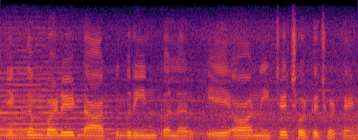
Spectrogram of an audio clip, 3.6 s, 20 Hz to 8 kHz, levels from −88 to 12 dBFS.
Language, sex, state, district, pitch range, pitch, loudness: Hindi, female, Maharashtra, Mumbai Suburban, 145-160 Hz, 150 Hz, -16 LUFS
